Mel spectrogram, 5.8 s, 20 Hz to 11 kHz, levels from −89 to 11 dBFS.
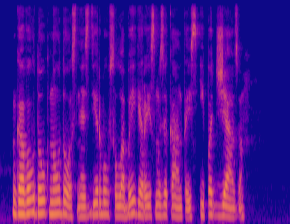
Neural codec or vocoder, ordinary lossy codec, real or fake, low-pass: none; AAC, 64 kbps; real; 9.9 kHz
